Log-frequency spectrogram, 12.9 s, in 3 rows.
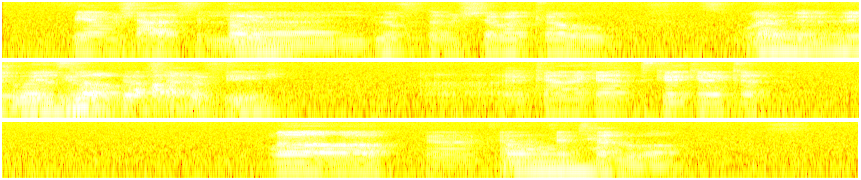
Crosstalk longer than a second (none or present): present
